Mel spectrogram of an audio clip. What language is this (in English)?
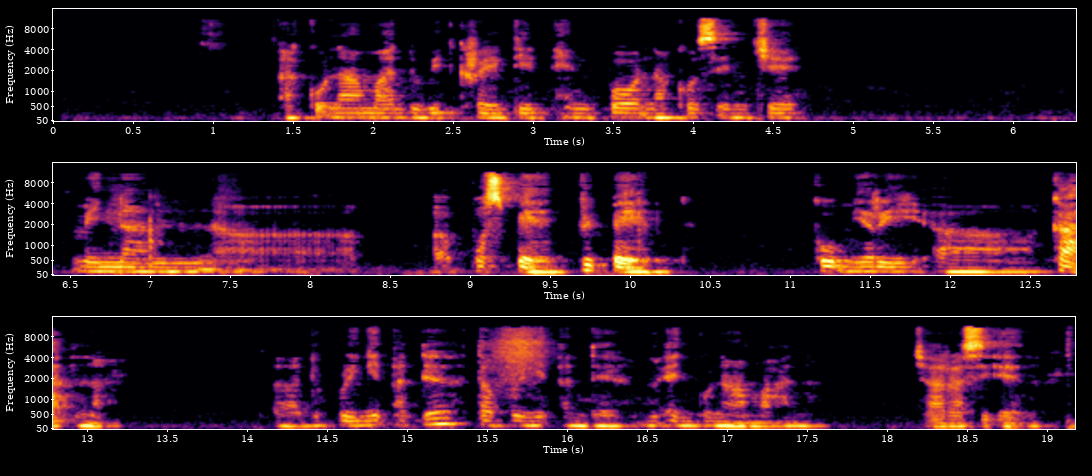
Bukar-Sadung Bidayuh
